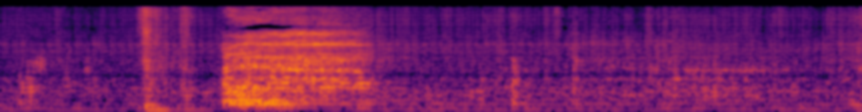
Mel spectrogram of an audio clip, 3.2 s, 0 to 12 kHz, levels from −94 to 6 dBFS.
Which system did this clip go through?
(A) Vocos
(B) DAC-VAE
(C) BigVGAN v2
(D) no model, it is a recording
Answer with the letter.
C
